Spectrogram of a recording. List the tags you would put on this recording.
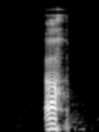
Sound effects > Other
arabic male sound vocal voice

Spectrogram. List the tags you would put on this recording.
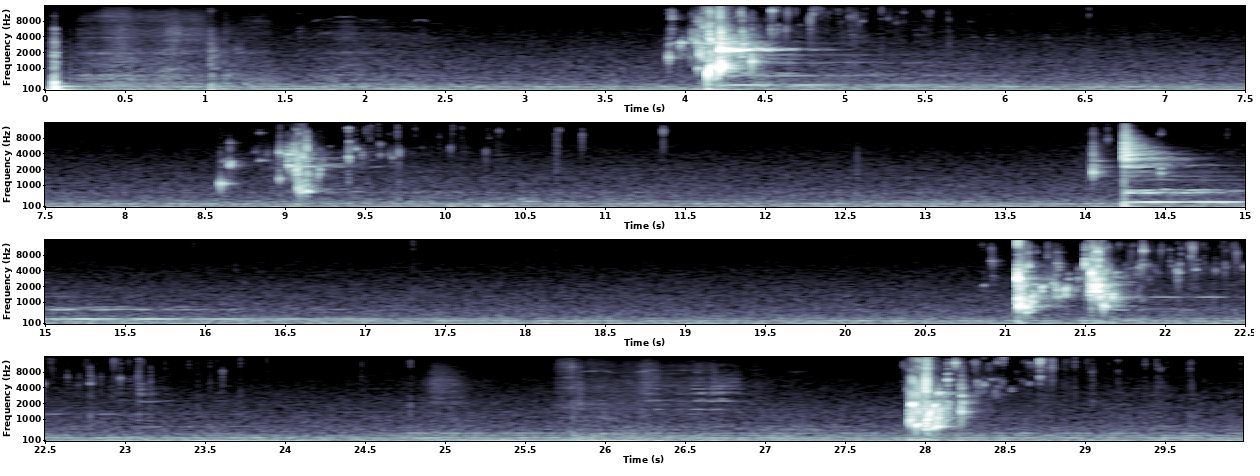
Sound effects > Human sounds and actions
bubble liquid splash swim swimming

